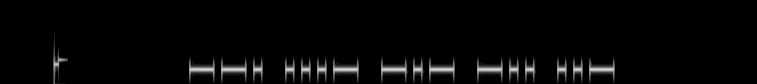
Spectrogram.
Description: Morse code, heard as a keyed tone, about 15 wpm, 700 Hz. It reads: GVKDU
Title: Code Groups - 5 Letter:Numbers - 15wpm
